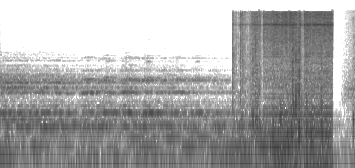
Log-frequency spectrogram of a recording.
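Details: Sustained droning ambient music tones hold steady, then a loud burst of broadband noise takes over before cutting out; no animal sounds are heard.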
